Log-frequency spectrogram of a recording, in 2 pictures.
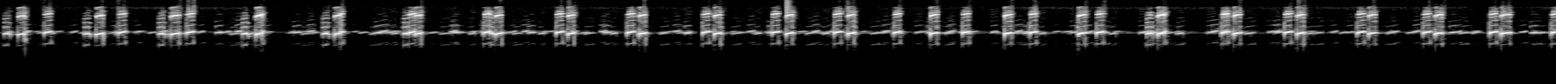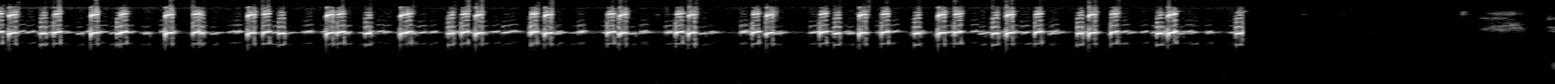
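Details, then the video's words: Arkansas Strecker's chorus frogs answering one another with quick, clear, piping whistles, a steady run of short notes roughly three each second for about fourteen seconds before stopping. "[Music] hmm did you hear the whistle did you hear them talking back and forth to each other that's"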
